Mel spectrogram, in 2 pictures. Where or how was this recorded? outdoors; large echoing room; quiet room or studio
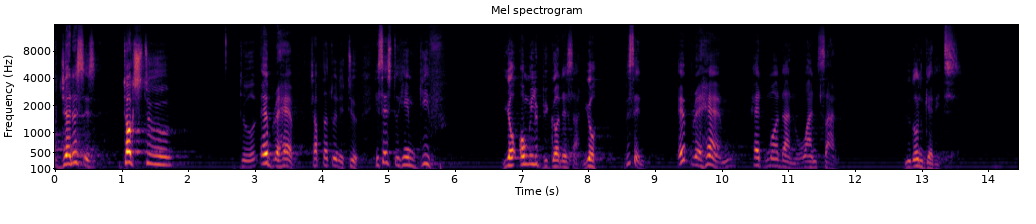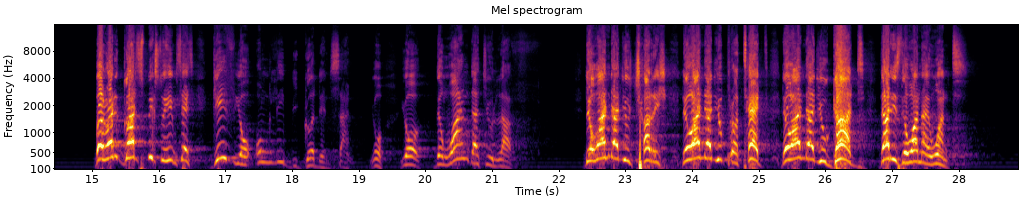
large echoing room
